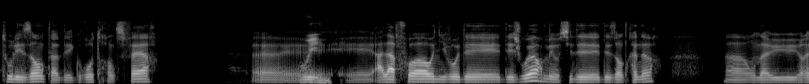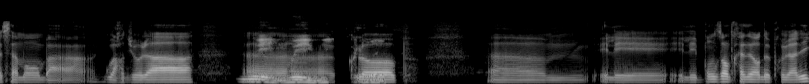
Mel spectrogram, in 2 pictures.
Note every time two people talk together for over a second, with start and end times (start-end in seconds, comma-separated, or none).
10.6-11.9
